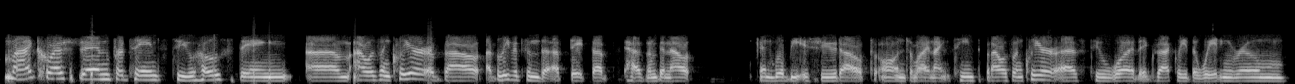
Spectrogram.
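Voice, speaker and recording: A woman's voice: on the low side, steady tone, moderate pace, creaky, dry recording. A woman calling into an online meeting over a landline phone, asking a question politely and a little hesitantly. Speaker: caller. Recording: tinny landline phone line.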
